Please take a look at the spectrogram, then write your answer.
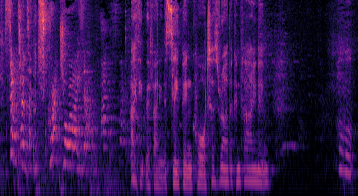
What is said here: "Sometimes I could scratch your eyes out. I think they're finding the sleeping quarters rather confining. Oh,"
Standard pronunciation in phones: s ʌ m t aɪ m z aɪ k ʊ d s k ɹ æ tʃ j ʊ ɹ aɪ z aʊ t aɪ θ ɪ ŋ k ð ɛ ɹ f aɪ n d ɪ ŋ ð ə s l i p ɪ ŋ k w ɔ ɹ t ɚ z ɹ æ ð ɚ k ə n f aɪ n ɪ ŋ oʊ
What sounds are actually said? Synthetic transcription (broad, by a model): s ʌ m t aɪ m z aɪ k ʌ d s k ɹ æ tʃ j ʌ ɹ aɪ z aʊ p aɪ θ ɪ ŋ k ð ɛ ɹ f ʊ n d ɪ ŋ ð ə s l i p ɪ ŋ k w ɔ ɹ t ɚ z ɹ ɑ ð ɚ k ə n f aɪ n ɪ ŋ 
